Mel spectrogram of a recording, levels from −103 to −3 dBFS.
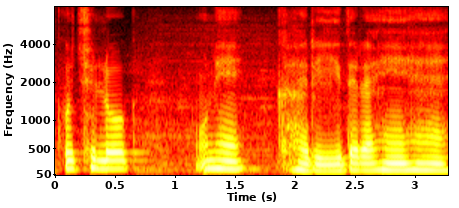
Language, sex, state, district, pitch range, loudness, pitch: Hindi, male, Bihar, Patna, 120-145 Hz, -13 LUFS, 125 Hz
